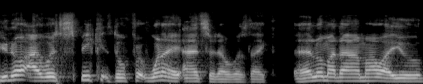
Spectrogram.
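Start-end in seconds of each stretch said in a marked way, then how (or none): 2.9-4.2 exaggerated, overdone Nigerian accent, louder. Recalling answering and greeting a woman, exaggerated Nigerian accent. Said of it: "I exaggerated my voice a bit".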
